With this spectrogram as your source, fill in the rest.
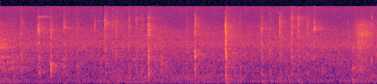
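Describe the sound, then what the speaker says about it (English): Quiet, steady typing on a computer keyboard during a programming session, a continuous patter of soft key clicks with a few louder taps, close but low in level. "I'm so validated about your typing right now"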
